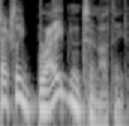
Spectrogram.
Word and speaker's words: Bradenton: this week so you mentioned there it's actually Bradenton I think it's actually pronounced Jimmy I always thought it was Bradon too Bron yep yeah I always thought Bradon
